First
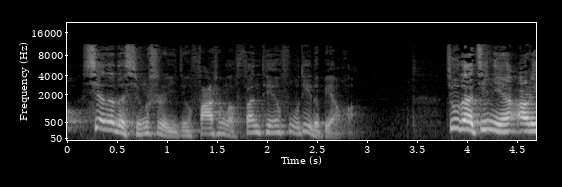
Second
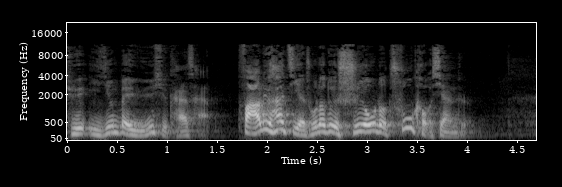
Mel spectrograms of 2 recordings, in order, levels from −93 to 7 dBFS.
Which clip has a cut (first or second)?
second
